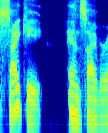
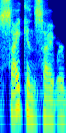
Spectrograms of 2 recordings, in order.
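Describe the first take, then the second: First: The first word has two syllables. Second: The first word has one syllable. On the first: The speaker calls it right. "the actual name of the of the publication is Psyche and Cyber" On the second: The speaker calls it wrong. "I said it was Psych and Cyber"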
